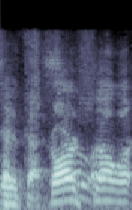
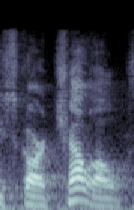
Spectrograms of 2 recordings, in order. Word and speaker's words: Scarcella: It's Scarcella in America, but if you go to Rome, they'll fuss at you because the C-E is pronounced ch, so it would be Scarcello, and a clerk at the hotel in Rome really jumped on me and admonished me because I pronounced my name Scarcella and not Scarcello.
